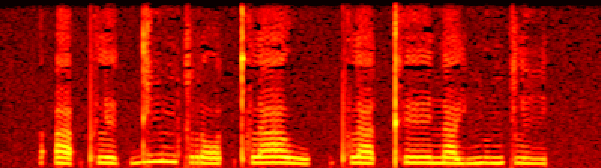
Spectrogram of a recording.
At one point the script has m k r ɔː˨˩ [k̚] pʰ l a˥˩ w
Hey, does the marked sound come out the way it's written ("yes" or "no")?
no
